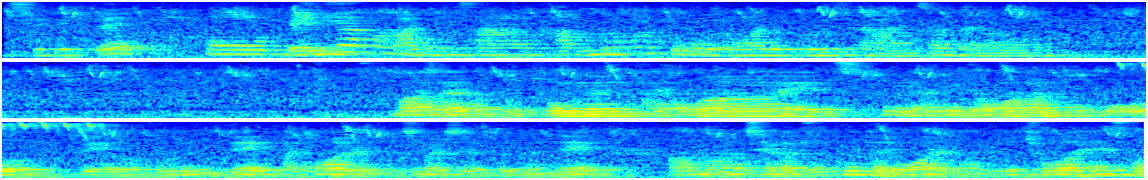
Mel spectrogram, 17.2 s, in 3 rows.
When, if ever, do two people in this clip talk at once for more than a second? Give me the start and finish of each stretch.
none

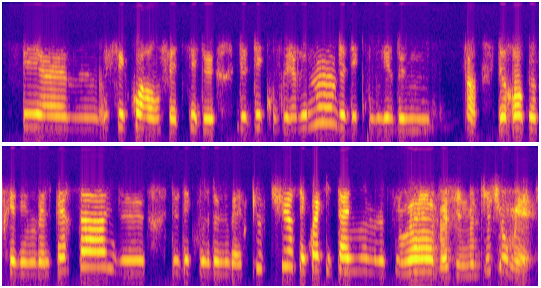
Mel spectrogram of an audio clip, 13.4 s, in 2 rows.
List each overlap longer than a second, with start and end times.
none

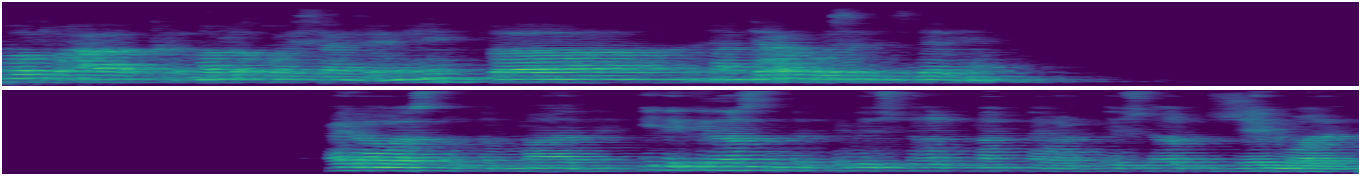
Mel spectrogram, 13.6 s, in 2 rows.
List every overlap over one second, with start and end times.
none

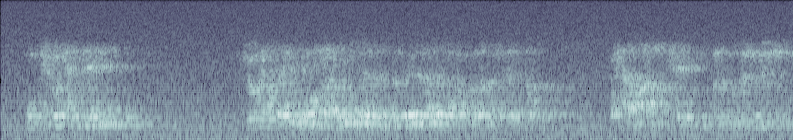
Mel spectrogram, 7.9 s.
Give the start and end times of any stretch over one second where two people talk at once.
2.8-4.5

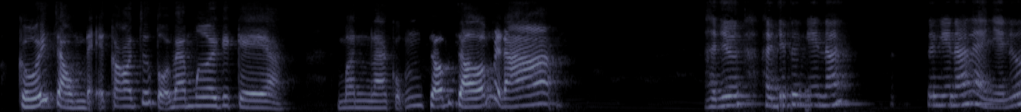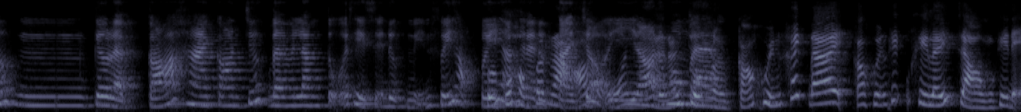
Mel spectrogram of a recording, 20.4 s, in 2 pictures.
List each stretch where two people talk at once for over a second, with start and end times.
15.1-17.4

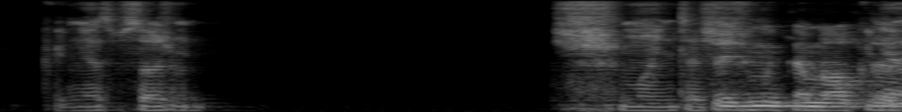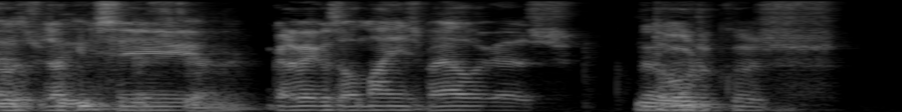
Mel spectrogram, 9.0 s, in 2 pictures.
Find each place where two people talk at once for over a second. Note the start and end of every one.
4.3-5.5

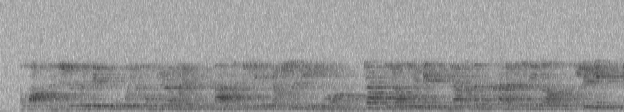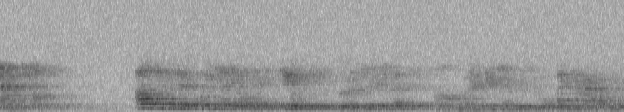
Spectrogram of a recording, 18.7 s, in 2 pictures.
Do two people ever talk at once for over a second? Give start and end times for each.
none

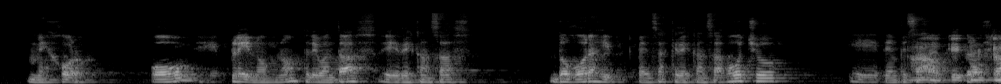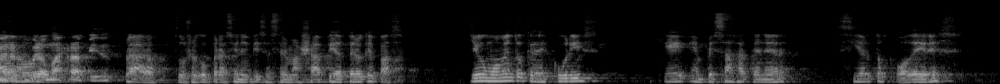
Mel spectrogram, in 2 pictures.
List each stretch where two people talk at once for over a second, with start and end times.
9.1-10.4

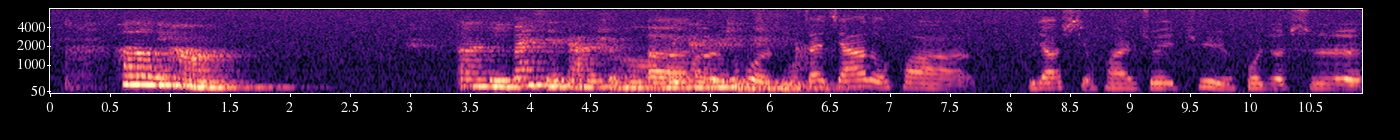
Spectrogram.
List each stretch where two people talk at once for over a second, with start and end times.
5.0-6.3

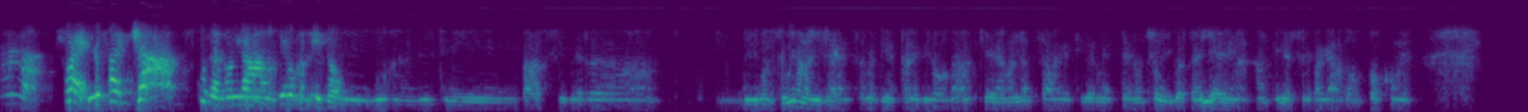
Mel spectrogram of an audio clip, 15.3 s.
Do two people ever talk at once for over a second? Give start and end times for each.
2.1-3.4

